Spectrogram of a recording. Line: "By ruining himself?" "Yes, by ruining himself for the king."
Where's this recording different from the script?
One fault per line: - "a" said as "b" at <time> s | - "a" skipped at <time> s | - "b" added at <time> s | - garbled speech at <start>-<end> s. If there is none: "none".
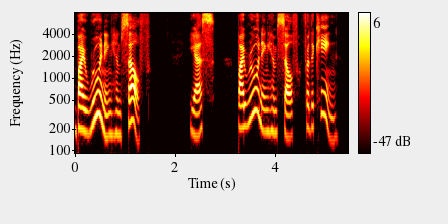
none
